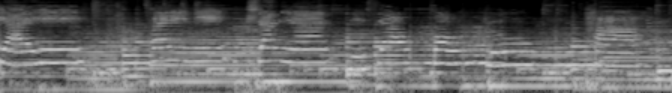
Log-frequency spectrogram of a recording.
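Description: A young girl's voice singing a children's song into a microphone, over instrumental accompaniment.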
